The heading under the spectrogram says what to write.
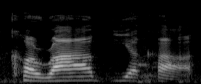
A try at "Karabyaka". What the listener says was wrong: Say it just like I was pronounced. You said it with a K. Karabyaka. Karabyaka. Karabyaka.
